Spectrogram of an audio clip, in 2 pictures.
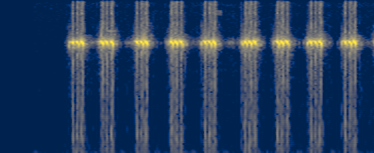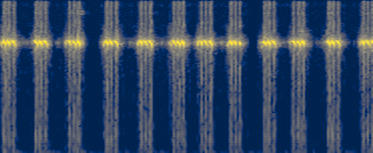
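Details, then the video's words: Cricket chirps offered to chase off rats; a brief pause, then crisp high-pitched pulses repeating about four times a second, steady and isolated. "SUARA JANGKRIK PENGUSIR TIKUS"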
